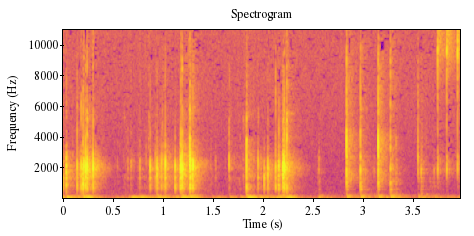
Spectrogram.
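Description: Both hands with long nails type steadily on a mechanical keyboard with pastel plastic keycaps and a white case. Bursts of quick clacks come in uneven clusters, each with a deep, rounded low thock and bright tapping clicks that die away quickly. Quieter, lighter taps fill the gaps between bursts.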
